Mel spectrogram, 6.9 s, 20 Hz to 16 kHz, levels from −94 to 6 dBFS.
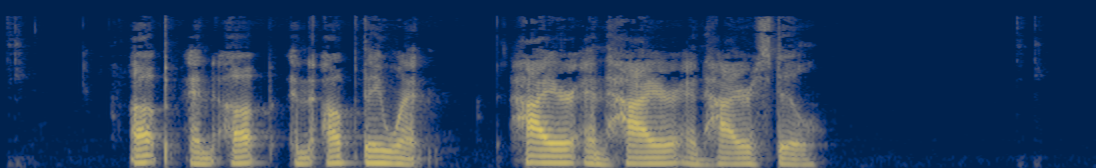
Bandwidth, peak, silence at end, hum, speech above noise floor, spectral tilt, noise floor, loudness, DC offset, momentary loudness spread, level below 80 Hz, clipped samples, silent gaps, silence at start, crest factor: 11 kHz; -2 dBFS; 1.75 s; none; 67 dB; -7 dB/octave; -86 dBFS; -19 LUFS; under 0.1%; 12 LU; -62 dBFS; under 0.1%; none; 0.8 s; 20 dB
